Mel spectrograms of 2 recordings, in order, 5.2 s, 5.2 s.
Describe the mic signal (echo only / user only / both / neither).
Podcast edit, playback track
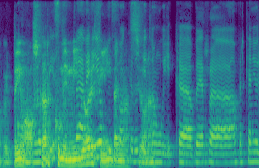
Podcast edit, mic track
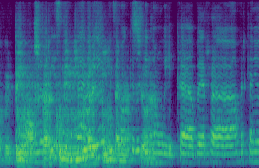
echo only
